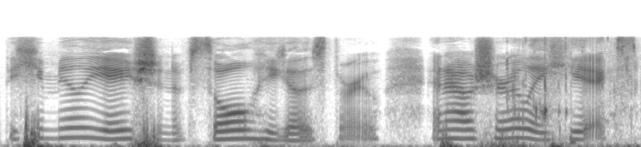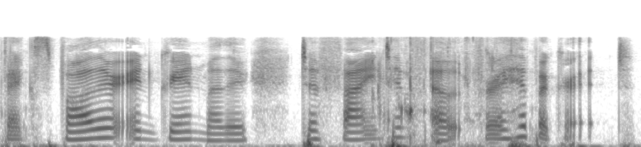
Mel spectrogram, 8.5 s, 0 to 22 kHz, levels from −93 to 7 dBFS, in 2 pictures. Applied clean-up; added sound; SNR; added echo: none; Chewing, mastication; 10 dB; none.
